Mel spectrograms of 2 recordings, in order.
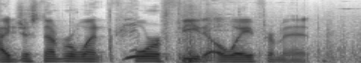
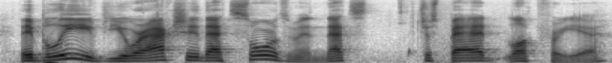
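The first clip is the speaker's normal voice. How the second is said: put-on old-timey Mid-Atlantic reporter voice; Mid-Atlantic accent; 2 semitones higher than usual. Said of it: "my, uh, Mid-Atlantic act-, accent".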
